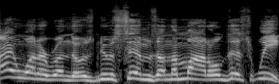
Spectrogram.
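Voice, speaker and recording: A man speaks in a put-on character voice. His pitch is extremely high, and his pace is moderate. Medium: read story. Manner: earnest, fatherly.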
